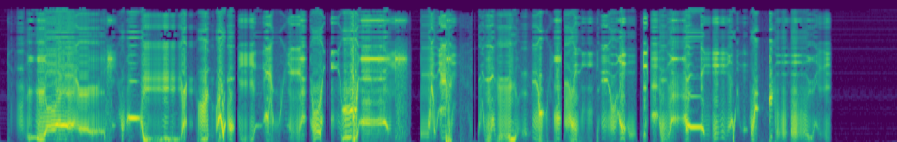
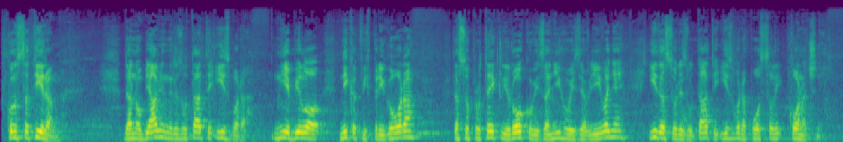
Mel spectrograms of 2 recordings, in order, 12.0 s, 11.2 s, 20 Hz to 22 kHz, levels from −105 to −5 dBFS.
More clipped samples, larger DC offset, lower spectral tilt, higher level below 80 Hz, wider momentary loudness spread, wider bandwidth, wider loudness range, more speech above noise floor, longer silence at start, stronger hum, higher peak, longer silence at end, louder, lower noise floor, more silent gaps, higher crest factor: neither; neither; second, -2.5 dB/octave vs -6.5 dB/octave; first, -44 dBFS vs -60 dBFS; second, 10 LU vs 13 LU; first, 17 kHz vs 13.5 kHz; about the same, 4 LU vs 2 LU; first, 65 dB vs 27 dB; first, 0.25 s vs 0.1 s; neither; about the same, -2 dBFS vs 0 dBFS; first, 0.9 s vs 0.25 s; first, -16 LUFS vs -19 LUFS; first, -81 dBFS vs -45 dBFS; neither; about the same, 16 dB vs 18 dB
